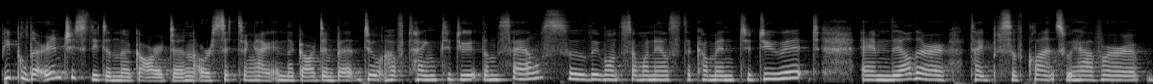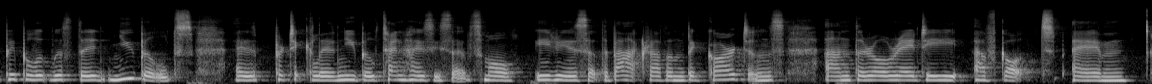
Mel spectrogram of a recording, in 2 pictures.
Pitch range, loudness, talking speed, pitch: 190-220 Hz, -23 LUFS, 180 wpm, 205 Hz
